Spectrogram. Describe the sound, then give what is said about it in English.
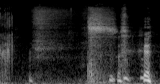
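An Alexa voice assistant, asked to fart, imitates a fart with a short, sputtering raspberry: a soft breathy start, then a few buzzy, flapping bursts ending in a louder final blurt, moderately loud. “So I said, Alexa, can you fart? And then it went.”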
